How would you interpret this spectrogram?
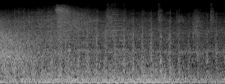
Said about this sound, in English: Alright, let's just keep shooting. That was pretty far. That's one.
